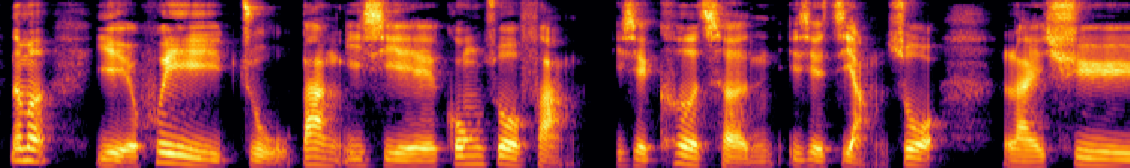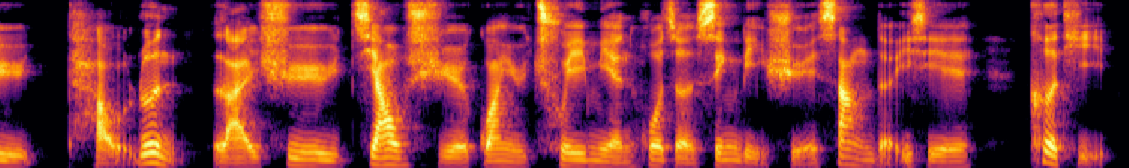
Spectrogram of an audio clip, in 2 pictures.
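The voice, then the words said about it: Malaysian Sarawak-accented Mandarin. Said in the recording (Chinese): “我的口音可能跟你不一样。那我本身是马来西亚沙劳越人 ... 你一定会发现我的口音，中文口音完全跟你不一样，而且会显得很奇怪，然后好像有”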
